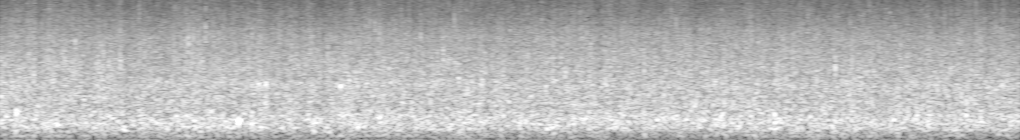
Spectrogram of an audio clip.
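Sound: flowing stream water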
